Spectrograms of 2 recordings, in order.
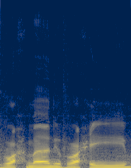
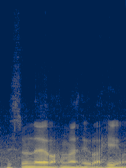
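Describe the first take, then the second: First: It is recited seriously and carefully. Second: It is recited lazily and sleepily.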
